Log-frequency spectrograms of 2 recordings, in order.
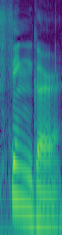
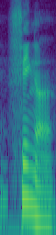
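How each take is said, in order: First: The ng is followed by a separate g. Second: The ng is not followed by a g. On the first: This is the English pronunciation. "En anglais" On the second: This is the German pronunciation. "mais en allemand"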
